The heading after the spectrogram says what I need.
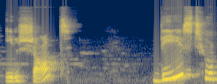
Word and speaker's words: chante: So if you're pronouncing verbs and you say a sentence like il chante, these two are pronounced exactly the same. You don't pronounce the T at the end because it's not one of these consonants, C, R, F, or L.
